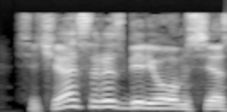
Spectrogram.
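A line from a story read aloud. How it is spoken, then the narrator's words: Cheerful. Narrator (Russian): сказал Женя бодро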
